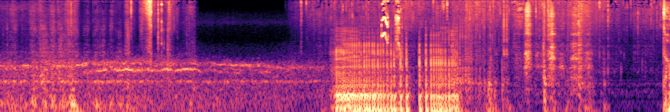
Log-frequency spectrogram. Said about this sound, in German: Es raschelt im Dunkeln. Zwei glühende Augen starren ihn an. Dann huscht eine Ratte über seine Beine.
